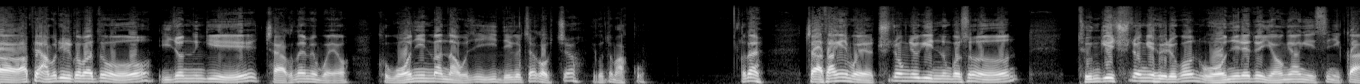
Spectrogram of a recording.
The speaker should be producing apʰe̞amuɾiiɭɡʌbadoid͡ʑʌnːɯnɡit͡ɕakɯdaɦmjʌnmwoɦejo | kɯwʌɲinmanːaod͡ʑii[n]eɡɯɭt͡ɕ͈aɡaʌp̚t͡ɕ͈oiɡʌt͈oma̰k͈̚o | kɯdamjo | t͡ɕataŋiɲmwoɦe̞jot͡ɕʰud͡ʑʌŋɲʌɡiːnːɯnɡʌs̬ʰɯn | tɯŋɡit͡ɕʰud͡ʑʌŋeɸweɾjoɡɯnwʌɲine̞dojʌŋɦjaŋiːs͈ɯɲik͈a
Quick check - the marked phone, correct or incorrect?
correct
